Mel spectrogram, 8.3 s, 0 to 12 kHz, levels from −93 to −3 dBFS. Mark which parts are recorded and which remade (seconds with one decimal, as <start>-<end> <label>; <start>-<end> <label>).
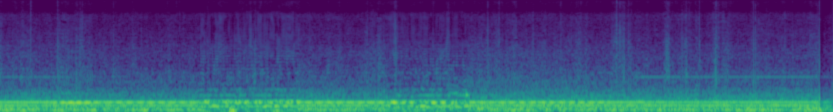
0.0-2.0 recorded; 2.0-3.0 remade; 3.0-3.9 recorded; 3.9-4.7 remade; 4.7-8.3 recorded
